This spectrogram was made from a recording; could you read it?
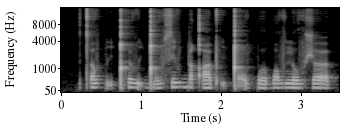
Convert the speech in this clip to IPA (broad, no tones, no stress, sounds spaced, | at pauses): tʼ ɐ v p ḭ ǃʰ ʏ v ḭ ɡ͡ǃ ʊ v s i v bʲ ɐ qʼ œ pʼ ḭ ǃ ɔ̰ v p ʊ ɓ ɔ v n ʊ v ʃ œ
